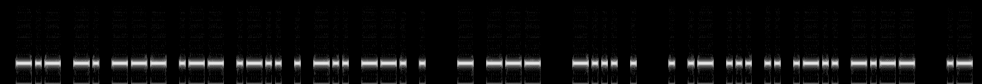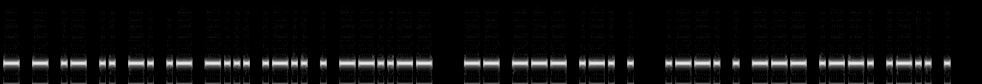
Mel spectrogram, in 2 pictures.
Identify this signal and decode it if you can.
Morse code, heard as a keyed tone, about 25 wpm, 1000 Hz. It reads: KNOWLEDGE TO BE EASILY ATTAINABLE, MORE PEOPLE
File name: qotdfiles / 25wpm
